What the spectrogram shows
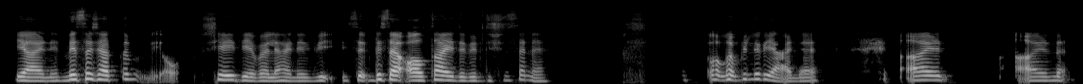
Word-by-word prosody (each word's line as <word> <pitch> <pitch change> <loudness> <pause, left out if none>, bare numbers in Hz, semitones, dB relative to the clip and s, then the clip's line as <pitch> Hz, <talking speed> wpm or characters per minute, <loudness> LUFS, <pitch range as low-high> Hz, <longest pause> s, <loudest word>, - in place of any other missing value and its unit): Yani 165 -2 +2
mesaj 230 +6 +3
attım 220 +3 0
i - - -11
o - - -7 0.2
şey 210 -3 +1
diye 170 -3 -1
böyle 165 0 -1
hani 160 -2 -4
bir 175 0 -6
se 200 +2 -1
mesela 220 -3 +6
altı 185 +4 +4
ayda 190 -4 +4
bir 170 -1 -5
düşünsene. 180 -3 -10 1.6
Olabilir 225 +3 -1
yani. 160 -6 -2 0.9
Ayn 200 +1 +1 0.6
aynen, 180 +2 -3
185 Hz, 110 wpm, -26 LUFS, 170-210 Hz, 1.6 s, mesela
